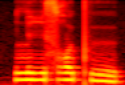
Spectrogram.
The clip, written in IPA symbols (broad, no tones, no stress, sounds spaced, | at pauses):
l i s ʁʷ ɨ pʰ ɨ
